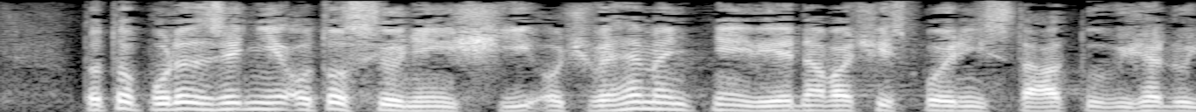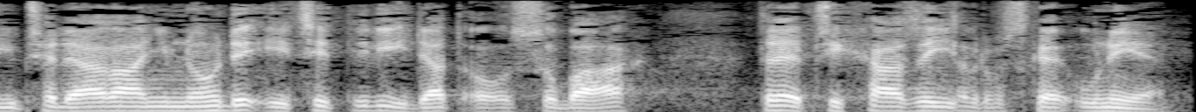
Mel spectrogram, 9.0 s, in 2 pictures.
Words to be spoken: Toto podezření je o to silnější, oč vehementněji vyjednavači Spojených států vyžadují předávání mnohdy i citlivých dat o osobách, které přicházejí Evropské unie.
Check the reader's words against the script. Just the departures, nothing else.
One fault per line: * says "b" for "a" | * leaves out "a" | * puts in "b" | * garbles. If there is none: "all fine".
all fine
